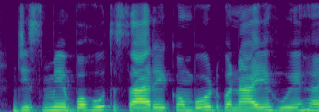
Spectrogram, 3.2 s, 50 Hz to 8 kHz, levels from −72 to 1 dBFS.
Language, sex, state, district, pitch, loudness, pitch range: Hindi, female, Jharkhand, Garhwa, 215 Hz, -17 LUFS, 205-220 Hz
